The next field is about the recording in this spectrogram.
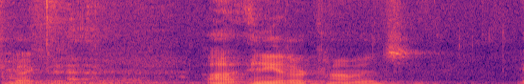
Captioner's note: laughter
